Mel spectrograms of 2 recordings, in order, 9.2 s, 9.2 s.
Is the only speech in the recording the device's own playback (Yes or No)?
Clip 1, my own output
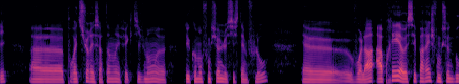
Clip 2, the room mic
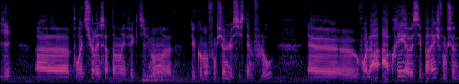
No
